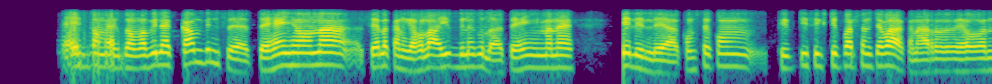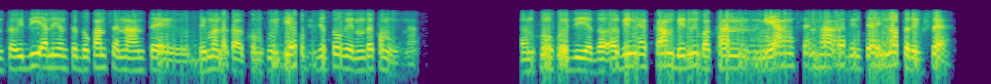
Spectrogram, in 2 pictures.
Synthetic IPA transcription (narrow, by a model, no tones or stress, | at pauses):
ɛk̚d̪ɔmɛk̚d̪ɔməbinɛkːambinsɛt̪ɛɦɛ̃ɲhɔnasɛlakanɡɛɦɔlaʔəjuʔ̚binaɡulaʔt̪ɛɦɛ̃ɲmanɛ | t͡ʃɛlinlɛjakɔmsɛkɔmpʰip̚ʰʈisiksʈipəɾsɛɳʈ̚t͡ʃɛbakanaːɾɦɔnt̪ɔid̪ialiɔnt̪ɛd̪ɔkansɛt̪̚naənt̪ɛd̪əjmanɖakaʔkɔnkuid̪ijakɔt̪ɛd͡ʒɔt̪ɔɡɛnɔɖɛkɔnɡɛna̰ʔ | ɔnkukɔid̪ijad̪ɔəbinɛkːambinbakʰanmɛjaŋsɛt̪̚naəbint̪ɛɦɛ̃ɲnɔt̪əɾiksɛ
